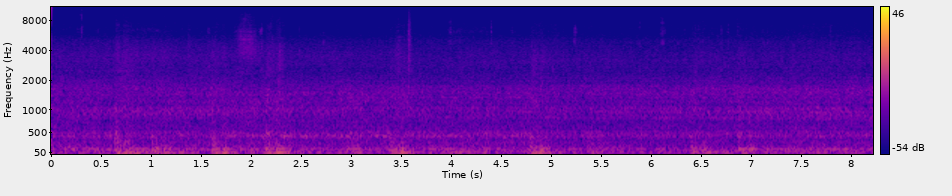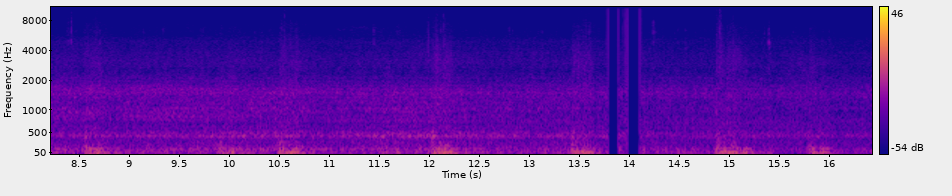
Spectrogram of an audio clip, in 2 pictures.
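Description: Road noise inside a moving car's cabin: a steady low rumble of engine and tyres with occasional low bumps. The sound drops out for a split second near the end.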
